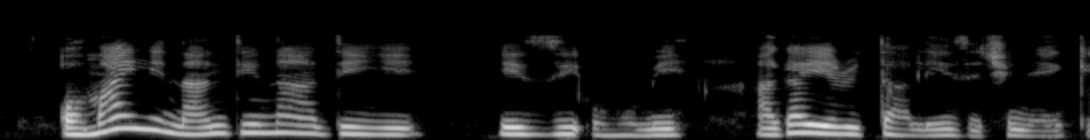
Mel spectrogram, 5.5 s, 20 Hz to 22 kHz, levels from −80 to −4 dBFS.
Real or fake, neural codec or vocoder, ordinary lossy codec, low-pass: real; none; none; none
